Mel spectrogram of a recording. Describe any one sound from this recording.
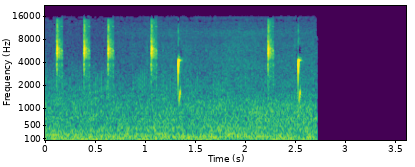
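Short electronic beeps sound as a phone menu is browsed.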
